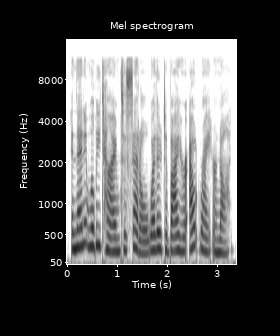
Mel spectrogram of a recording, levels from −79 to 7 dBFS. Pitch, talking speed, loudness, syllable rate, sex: 245 Hz, 265 wpm, -15 LUFS, 5.8 syllables/s, female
